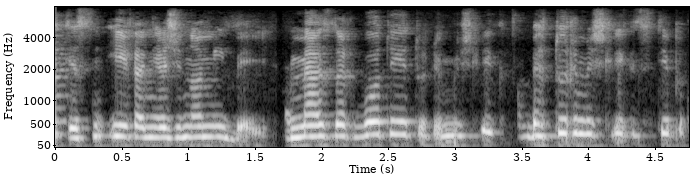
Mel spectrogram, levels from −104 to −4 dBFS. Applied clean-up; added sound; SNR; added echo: none; none; none; none.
